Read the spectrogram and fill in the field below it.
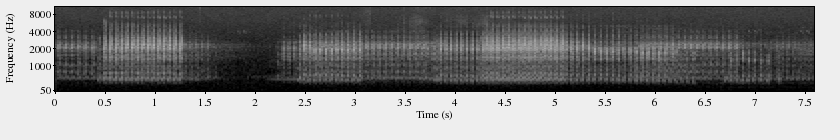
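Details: Canyon tree frogs (Dryophytes arenicolor) on the Many Pools Trail, Zion National Park, Utah, give harsh, rapidly pulsed rattling calls, each about a second long, with overlapping voices.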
